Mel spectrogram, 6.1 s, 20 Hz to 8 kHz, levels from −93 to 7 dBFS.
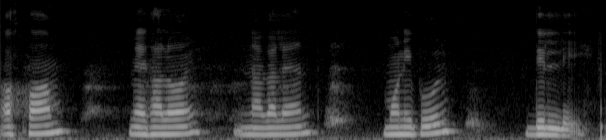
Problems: constant background noise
